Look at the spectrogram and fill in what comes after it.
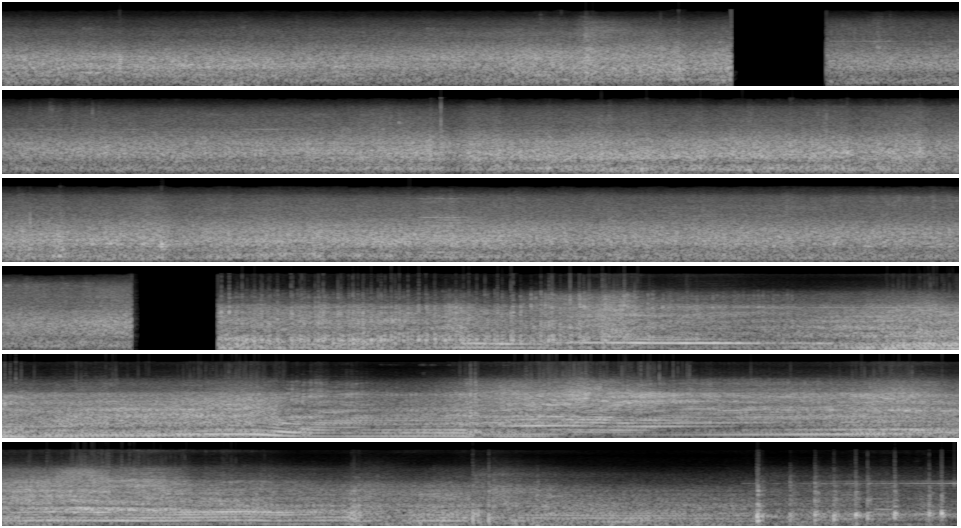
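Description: Steady roar of city road traffic, broken twice by a brief silent gap. From about halfway through, a car engine revs and accelerates loudly, its pitch rising and falling several times as it pulls away.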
